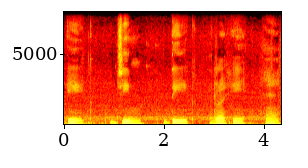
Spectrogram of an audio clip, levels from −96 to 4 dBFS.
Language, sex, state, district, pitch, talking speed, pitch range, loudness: Hindi, male, Haryana, Rohtak, 115 Hz, 70 wpm, 110-125 Hz, -17 LUFS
